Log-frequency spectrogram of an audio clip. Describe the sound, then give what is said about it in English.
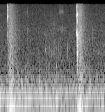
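Two soft, wet chewing crunches of raisins in a raisin swirl, about a second and a half apart, with a faint low hum and near-silence between them and no talking. “As soon as I bite into it, I'm confronted by the problem that I have every time with What's these that? Raisins.”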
